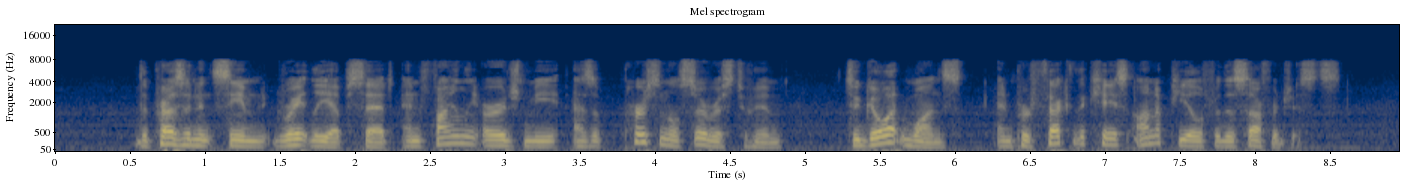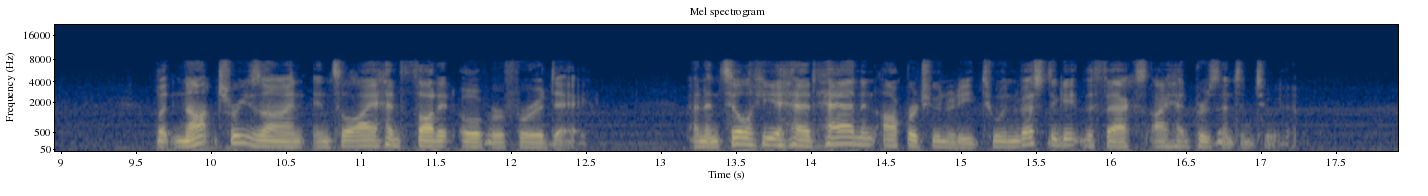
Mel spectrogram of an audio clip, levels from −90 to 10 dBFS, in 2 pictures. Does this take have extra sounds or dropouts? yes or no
no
